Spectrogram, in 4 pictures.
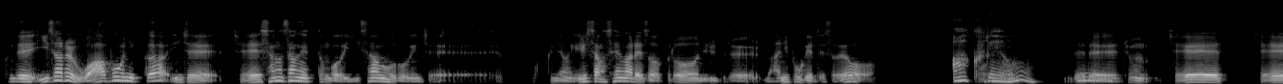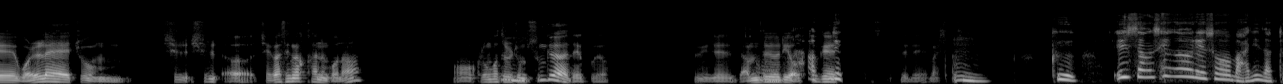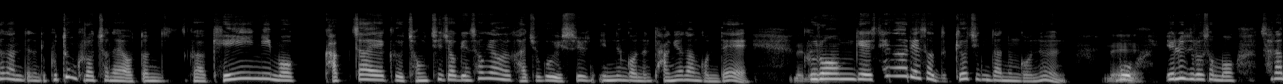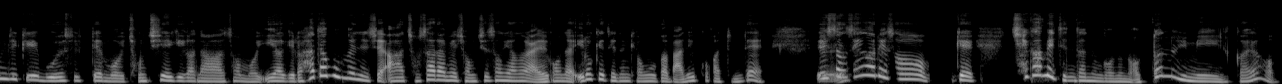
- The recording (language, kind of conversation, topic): Korean, advice, 타인의 시선 때문에 하고 싶은 일을 못 하겠을 때 어떻게 해야 하나요?
- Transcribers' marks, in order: other background noise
